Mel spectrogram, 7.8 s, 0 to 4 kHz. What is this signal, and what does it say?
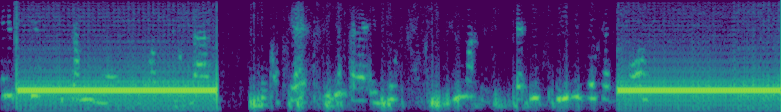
Ringback tone (North America), 440 + 480 Hz, with speech.
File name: rg-1600-unknown- - - .32561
